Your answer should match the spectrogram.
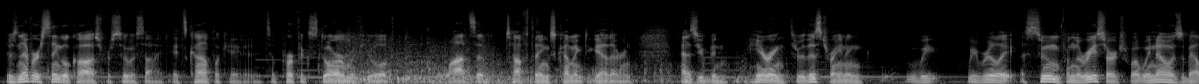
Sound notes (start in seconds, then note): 5.5 thunder in background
